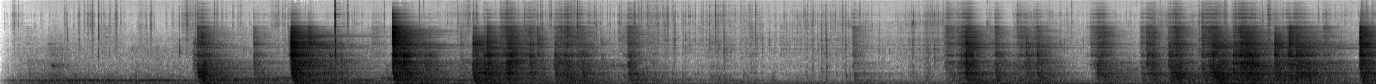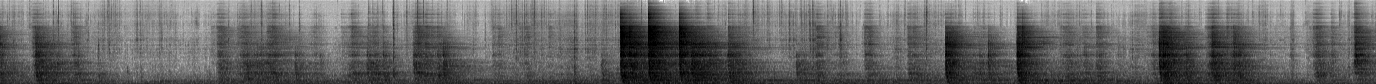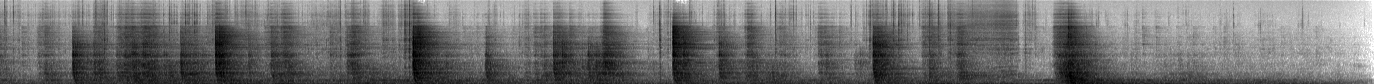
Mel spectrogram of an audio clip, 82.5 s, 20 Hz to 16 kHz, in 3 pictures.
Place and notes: Water tower lightning rod, Polesie, Łódź, Poland - Water tower lightning rod, Polesie, ?ód?, Poland
contact mic recording made during a sound workshop in Lodz. organized by the Museum Sztuki of Lodz.
4 April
